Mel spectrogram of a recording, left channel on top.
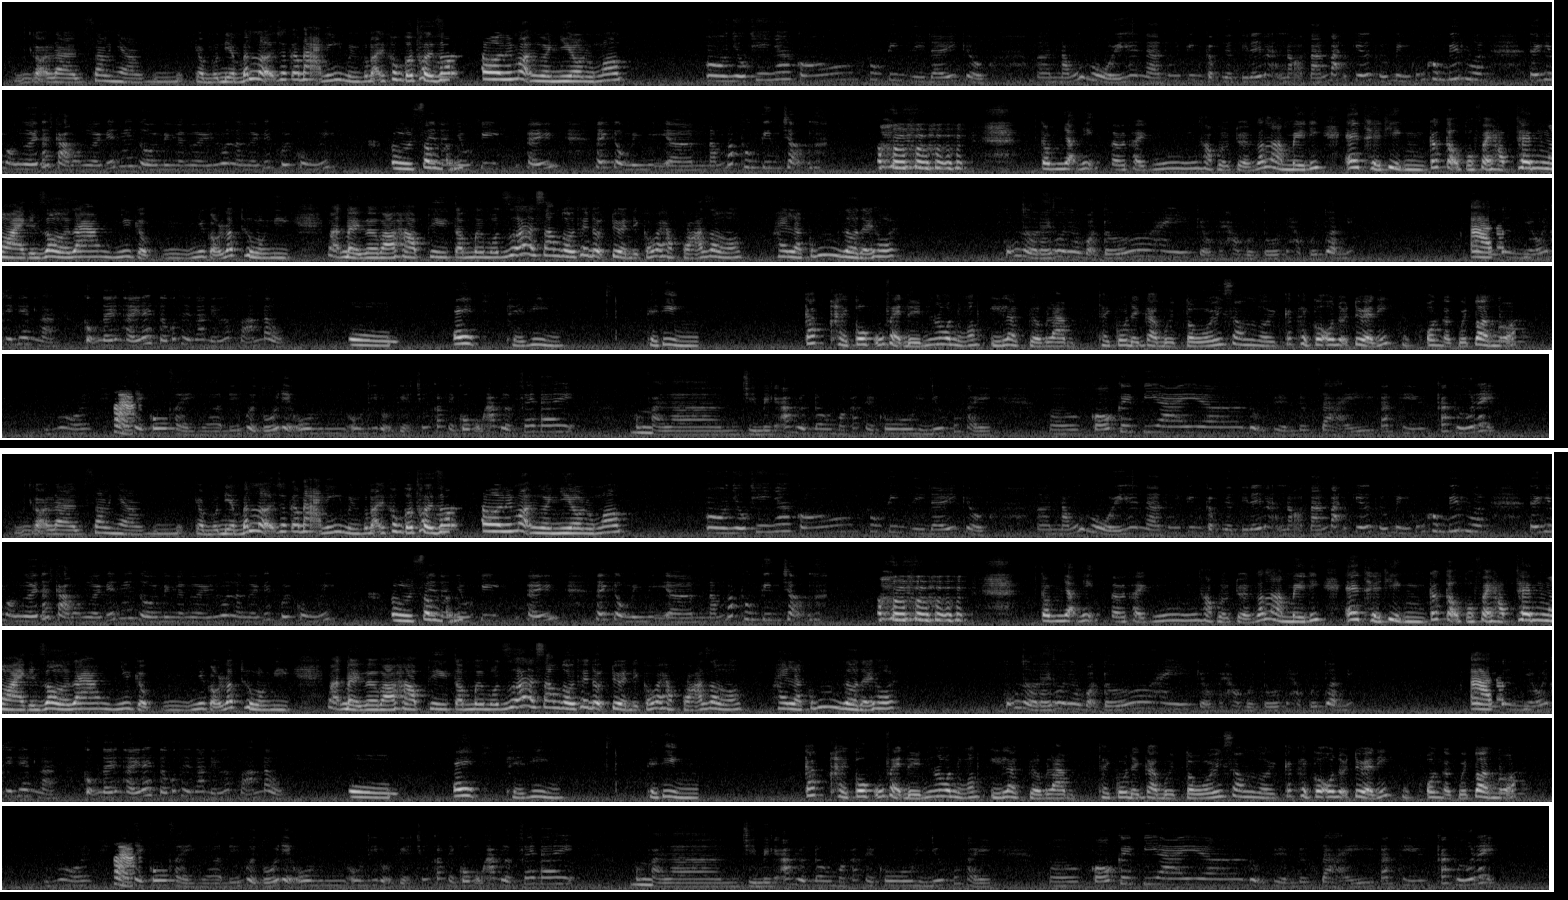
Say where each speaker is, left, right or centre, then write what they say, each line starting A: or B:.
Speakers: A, on the right; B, on the left.
A: gọi là sao nhỉ kiểu một điểm bất lợi cho các bạn ý bởi vì các bạn không có thời
B: Ờ,
A: gian chơi với mọi người nhiều đúng không
B: ờ, nhiều khi nhá có thông tin gì đấy kiểu ờ, nóng hổi hay là thông tin cập nhật gì đấy bạn nọ tán bạn kia các thứ mình cũng không biết luôn. Nên khi mọi người tất cả mọi người biết hết rồi mình là người luôn là người biết cuối cùng ấy.
A: ừ xong
B: Nên là
A: rồi
B: nhiều khi cũng thấy thấy kiểu mình bị ờ, nắm bắt thông tin chậm.
A: <laughs> công nhận ý tớ thấy học đội tuyển rất là mệt ý ê thế thì các cậu có phải học thêm ngoài cái giờ ra không? như kiểu như kiểu lớp thường thì bạn 7 giờ vào học thì tầm 11 rưỡi là xong rồi thế đội tuyển thì có phải học quá giờ không hay là cũng giờ đấy thôi
B: Cũng giờ đấy thôi nhưng mà bọn tớ hay kiểu phải học buổi tối với học cuối tuần ấy. Học
A: à là-
B: cuối tuần nhiều ấy thế nên là cậu đấy thấy đấy tớ có thời gian đến lớp toán đâu.
A: ồ Ê, thế thì thế thì các thầy cô cũng phải đến luôn đúng không? Ý là kiểu làm thầy cô đến cả buổi tối xong rồi các thầy cô ôn đội tuyển ý, ôn cả cuối tuần
B: Ừ.
A: nữa.
B: Đúng rồi,
A: À,
B: các thầy cô phải ờ, đến buổi tối để ôn ôn thi đội tuyển chứ các thầy cô cũng áp lực phết đấy. Không
A: ừ.
B: phải là chỉ mình áp lực đâu mà các thầy cô hình như cũng phải ờ, có KPI ờ, đội tuyển được giải các thì các thứ đấy.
